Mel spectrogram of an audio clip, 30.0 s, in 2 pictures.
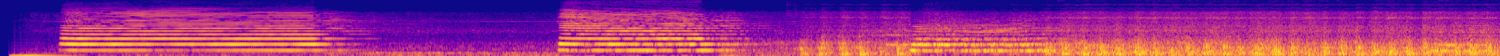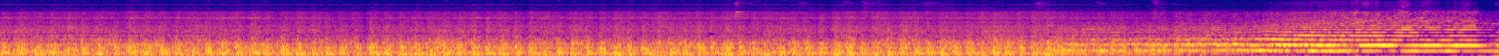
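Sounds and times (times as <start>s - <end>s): train passing with wheel and air rush: 0.1s - 29.9s
train horn blasts: 0.5s - 4.0s, 5.6s - 7.8s, 8.9s - 10.6s, 14.3s - 16.3s, 25.5s - 29.9s.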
